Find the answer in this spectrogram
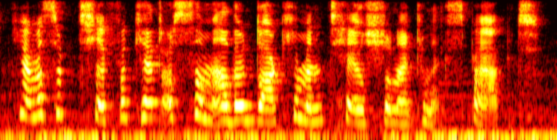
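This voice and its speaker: Girl putting on a snooty drawling rich guy, talks down to everyone, kinda high. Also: lively intonation, fairly quick, pushed and bright, slight background noise, poor audio. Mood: condescending. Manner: drawling, theatrical, sneering. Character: smug pompous male antique dealer, condescending.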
